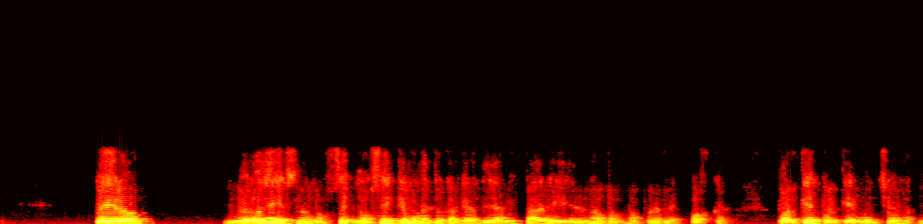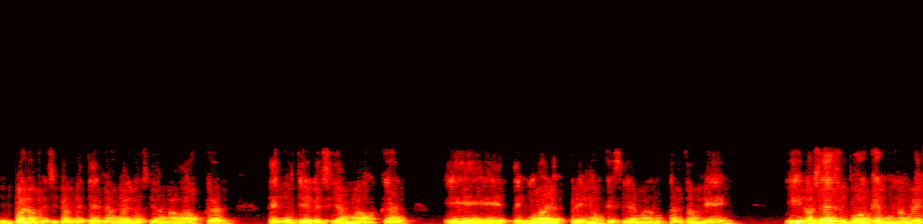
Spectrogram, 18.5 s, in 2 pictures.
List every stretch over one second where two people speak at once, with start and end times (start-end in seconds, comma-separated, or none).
none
